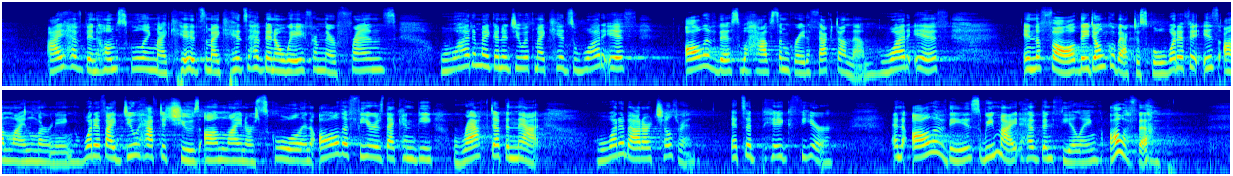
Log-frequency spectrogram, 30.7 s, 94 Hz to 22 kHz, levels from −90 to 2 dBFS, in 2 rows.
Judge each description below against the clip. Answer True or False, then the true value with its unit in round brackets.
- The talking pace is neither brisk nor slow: True (180 wpm)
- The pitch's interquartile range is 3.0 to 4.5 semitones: True (3.4 semitones)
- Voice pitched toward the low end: False (275 Hz)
